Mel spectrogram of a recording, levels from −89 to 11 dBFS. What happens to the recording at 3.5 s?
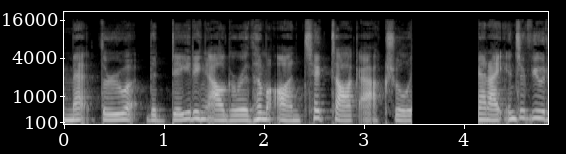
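At 3.47 s the speech cuts out abruptly into an audio dropout to silence that lasts until 4.14 s, so about 0.67 s of speech is simply gone before it resumes mid-flow. The gap holds silence with no room tone, the likely result of the input being lost while the recorder kept writing silence. On a waveform this is a flat line; on a spectrogram, a blank vertical band across all frequencies.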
